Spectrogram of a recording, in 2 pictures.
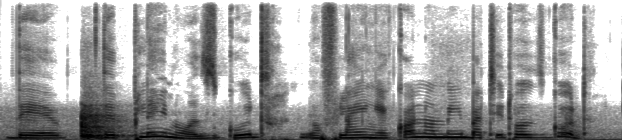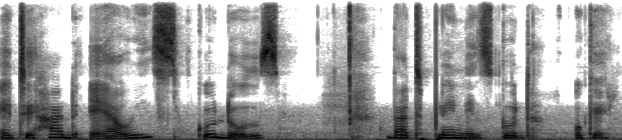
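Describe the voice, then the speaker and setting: A young woman from East Africa telling a chatty storytime vlog, often breaking into soft laughs. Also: medium pitch, unhurried, a little hiss or hum, low-quality recording. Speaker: vlogger.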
